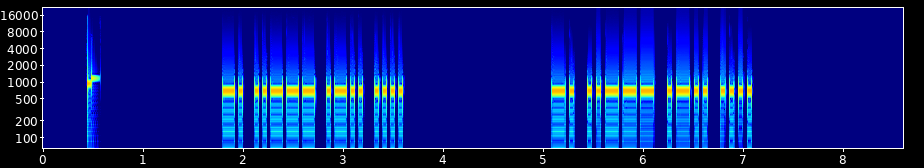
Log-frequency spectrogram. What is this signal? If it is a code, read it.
Morse code, heard as a keyed tone, about 29 wpm, 700 Hz. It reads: N2LH N2LH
